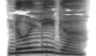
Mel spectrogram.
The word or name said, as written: ಢಾಳಕ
